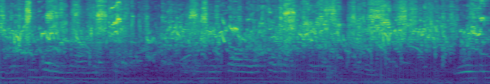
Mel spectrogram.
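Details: Budgerigars in the morning, chattering in a busy, continuous warble of high squawks, chirps and scratchy notes.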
